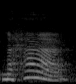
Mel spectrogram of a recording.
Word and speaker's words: naha: then you can say naha. And this is also you stress the last syllable instead, and you have this H.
